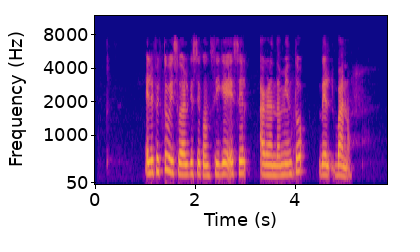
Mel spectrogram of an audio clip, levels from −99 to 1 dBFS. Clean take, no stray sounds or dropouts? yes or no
yes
